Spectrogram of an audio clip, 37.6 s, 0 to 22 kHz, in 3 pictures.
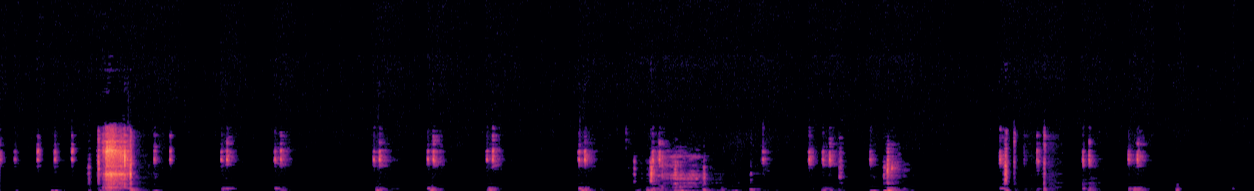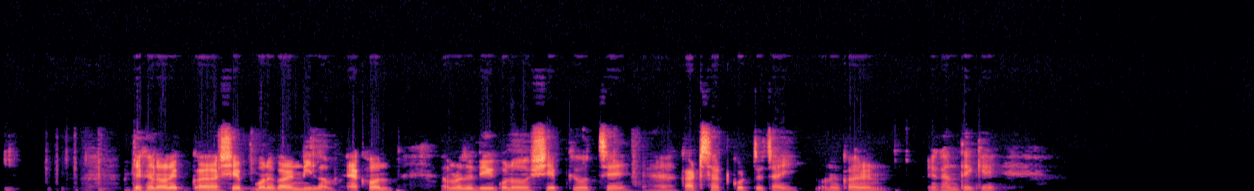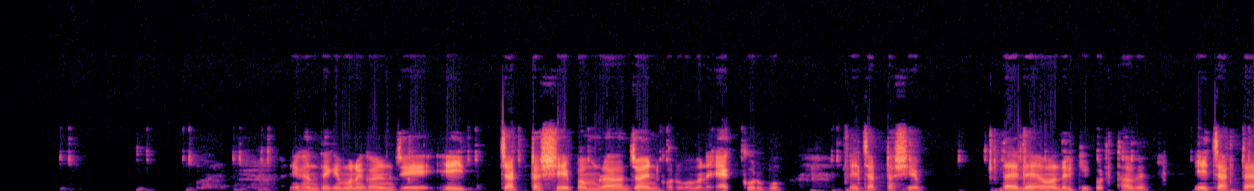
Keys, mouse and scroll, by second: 0.1 alt+double click, 0.5 alt+click, 6.8-7.3 alt+scroll down 3, 7.2 alt+scroll up 1, 13.8-14.4 alt+scroll down 2, 14.4-14.7 alt+scroll up 1, 15.7-18.7 alt+scroll up 1, 29.3 alt+scroll up 3, 31.3-33.3 alt+scroll down 1, 33.3 shift+click, 33.7 alt+scroll down 2, 35.4 alt+click, 36.6 alt+scroll up 2, 37.4 shift+click.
